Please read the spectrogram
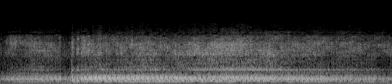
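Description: A propeller airplane's engine drones steadily and loudly throughout, a continuous low rumbling hum with a brief swell near the start.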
